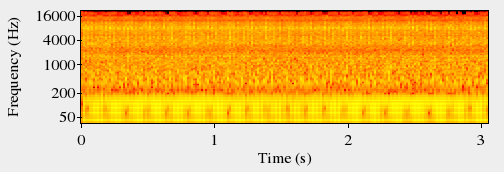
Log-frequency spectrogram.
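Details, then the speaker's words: Damaged Fiat Punto Abarth that had not run for over a year: fast, fairly even clacking, about three a second, over a steady idle. Owner suspects plastic pieces fallen inside the engine; not confirmed. "Il y a un bruit bizarre là. Mais elle fait clac clac cl."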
